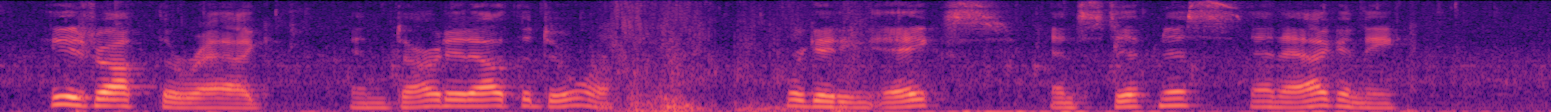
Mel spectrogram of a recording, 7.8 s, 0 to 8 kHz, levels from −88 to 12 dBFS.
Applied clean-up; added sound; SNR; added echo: none; Rain + Tearing; 15 dB; none.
